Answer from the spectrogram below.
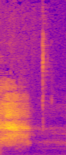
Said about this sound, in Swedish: Nu måste jag hosta. Host. Jag har fått hosta.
